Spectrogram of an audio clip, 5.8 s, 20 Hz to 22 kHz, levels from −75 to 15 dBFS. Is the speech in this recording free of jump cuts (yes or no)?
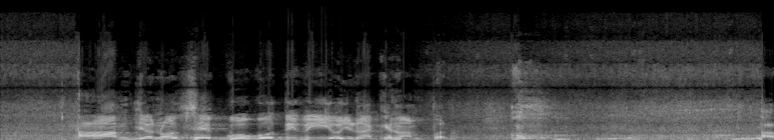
no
